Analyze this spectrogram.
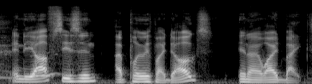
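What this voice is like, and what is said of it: Imitates another person's voice. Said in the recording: “that voice you change”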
